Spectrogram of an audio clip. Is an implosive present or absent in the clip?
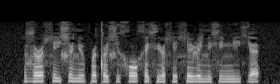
absent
